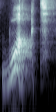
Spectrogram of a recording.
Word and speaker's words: walked: A T, as in the word walk. That's how it's pronounced. Walked.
